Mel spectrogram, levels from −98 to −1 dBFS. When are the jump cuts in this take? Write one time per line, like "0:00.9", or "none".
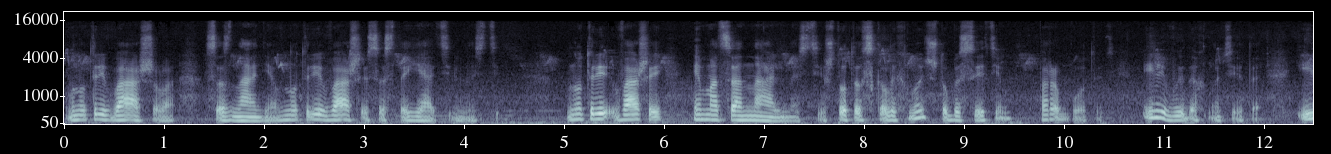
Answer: none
